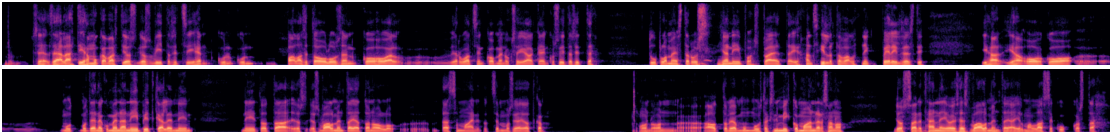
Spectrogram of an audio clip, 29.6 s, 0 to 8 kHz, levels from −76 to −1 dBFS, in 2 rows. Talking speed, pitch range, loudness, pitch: 145 wpm, 100-115 Hz, -19 LUFS, 105 Hz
